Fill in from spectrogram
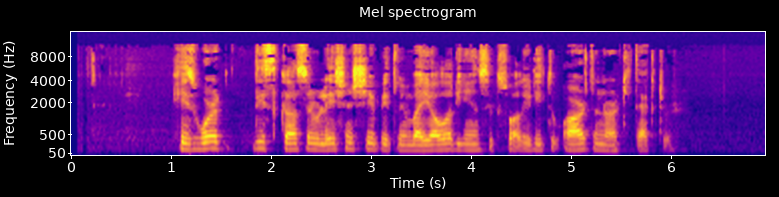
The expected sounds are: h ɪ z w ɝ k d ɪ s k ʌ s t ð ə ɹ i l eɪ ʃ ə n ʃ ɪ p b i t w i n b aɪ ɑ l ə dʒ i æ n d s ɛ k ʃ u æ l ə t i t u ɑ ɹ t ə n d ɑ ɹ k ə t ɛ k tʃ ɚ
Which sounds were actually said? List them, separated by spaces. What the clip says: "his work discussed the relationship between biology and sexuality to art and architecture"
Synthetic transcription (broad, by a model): h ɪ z w ɝ k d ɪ s k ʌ s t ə ɹ i l eɪ ʃ ə n ʃ ɪ p b i t w i n b aɪ ɑ l ə dʒ i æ n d s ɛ k s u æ l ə t i t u ɑ ɹ t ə n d ɑ ɹ k ə t ɛ k tʃ ɚ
